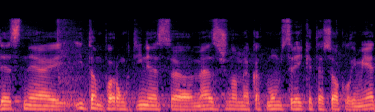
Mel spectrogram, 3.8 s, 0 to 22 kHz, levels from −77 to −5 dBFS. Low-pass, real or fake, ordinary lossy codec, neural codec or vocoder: 10.8 kHz; real; MP3, 96 kbps; none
